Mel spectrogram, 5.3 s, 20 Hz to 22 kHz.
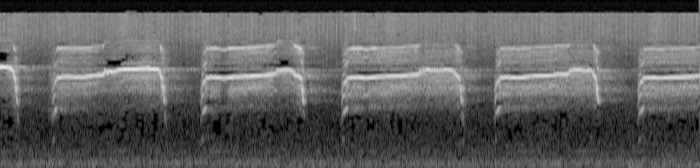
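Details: Eaglet at Sauces Canyon, 13 June 2021, squeeing at its mother after she brings food, continuing until she leaves. Long, high whistled squeals that rise slightly and end in a sharp downward flick, repeated about once a second, five heard.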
